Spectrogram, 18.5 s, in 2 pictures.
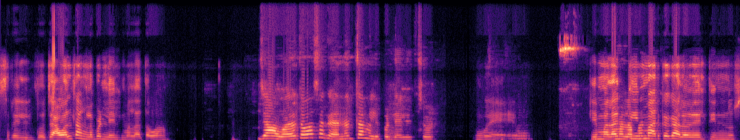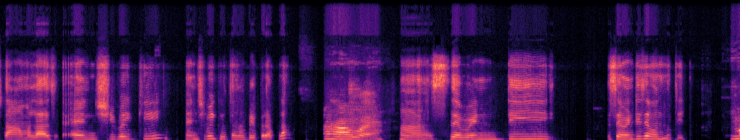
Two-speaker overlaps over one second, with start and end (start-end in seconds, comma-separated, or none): none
